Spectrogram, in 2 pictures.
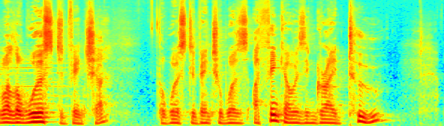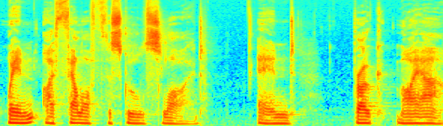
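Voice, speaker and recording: Somewhat breathy, a man with an Australian accent speaks at a very slow pace, leaving long, frequent pauses. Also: fairly low pitch for a man, ordinary pitch variation. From Australia, Melbourne. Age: 70s. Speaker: interviewee telling his life story. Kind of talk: life story interview. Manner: hesitant, with many fillers.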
